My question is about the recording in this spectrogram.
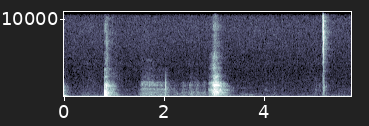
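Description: A man breathing audibly in a pause between sentences: a faint breath, then a stronger breath about three seconds in. A sharp click about a second in is the loudest sound, and a shorter click comes near the end.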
